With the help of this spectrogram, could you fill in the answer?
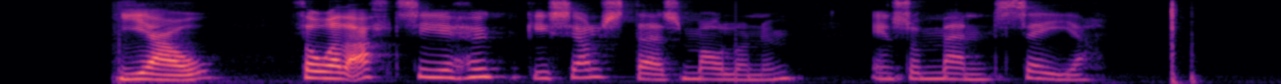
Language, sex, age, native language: Icelandic, female, 30-39, Icelandic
